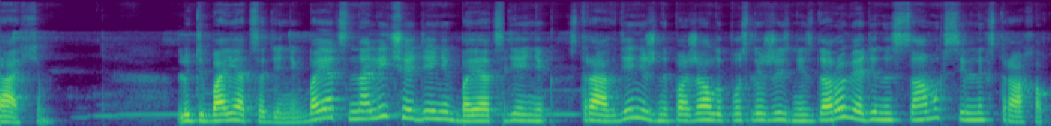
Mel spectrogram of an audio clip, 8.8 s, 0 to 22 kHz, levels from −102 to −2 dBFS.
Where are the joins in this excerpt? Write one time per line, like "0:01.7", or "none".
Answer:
0:04.2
